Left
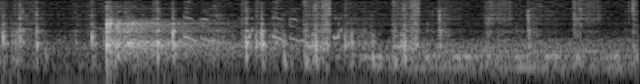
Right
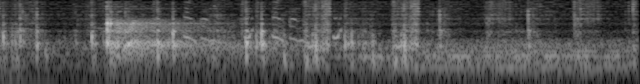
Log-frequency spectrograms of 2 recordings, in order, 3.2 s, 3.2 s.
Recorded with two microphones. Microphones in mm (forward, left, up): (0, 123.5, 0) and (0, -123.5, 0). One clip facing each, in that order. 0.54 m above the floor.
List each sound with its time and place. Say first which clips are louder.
0.5 s a clap: left 3 dB; 65° left (ahead or behind), 2.0 m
